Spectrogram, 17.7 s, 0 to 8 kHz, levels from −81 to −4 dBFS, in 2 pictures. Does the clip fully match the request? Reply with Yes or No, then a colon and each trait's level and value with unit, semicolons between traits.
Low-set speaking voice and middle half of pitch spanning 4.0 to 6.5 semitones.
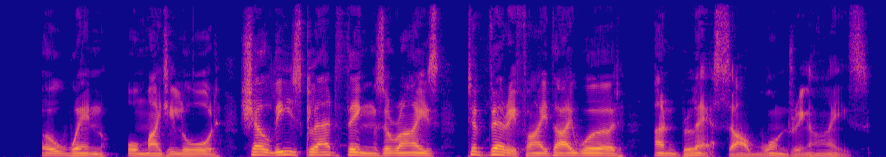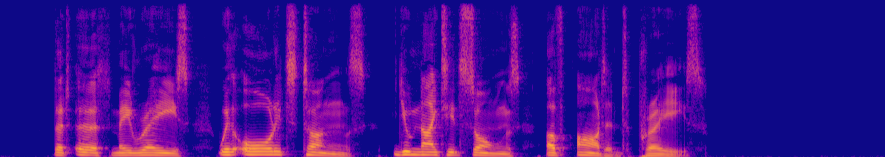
Yes: low, 110 Hz; wide, 5.4 semitones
